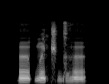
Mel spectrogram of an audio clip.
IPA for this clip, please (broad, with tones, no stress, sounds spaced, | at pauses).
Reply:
ə̃˨ ɓ ə̃˨ t͡ʃ ɡʱ ə̃˨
